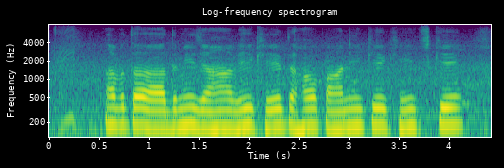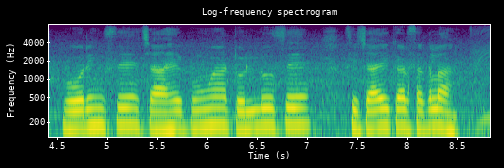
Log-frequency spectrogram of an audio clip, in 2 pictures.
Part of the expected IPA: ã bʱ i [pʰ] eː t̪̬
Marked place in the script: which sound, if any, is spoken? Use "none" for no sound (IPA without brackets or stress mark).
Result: kʰ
